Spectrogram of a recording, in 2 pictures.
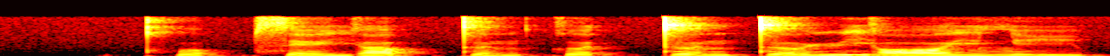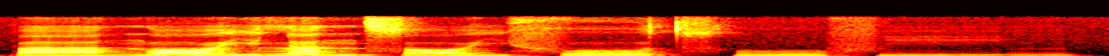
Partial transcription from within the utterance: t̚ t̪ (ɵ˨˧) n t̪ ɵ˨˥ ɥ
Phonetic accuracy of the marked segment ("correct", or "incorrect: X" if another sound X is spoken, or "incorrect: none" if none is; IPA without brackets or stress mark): correct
